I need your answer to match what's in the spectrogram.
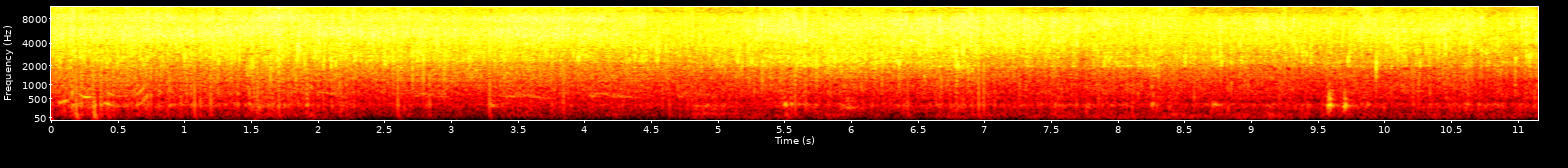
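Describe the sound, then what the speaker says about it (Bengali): Sliced pointed gourd (potol) sizzles continuously in hot white oil in a heated kadai, a dense, steady frying hiss with occasional crackles and no talking. "দিয়ে দেবো তোমরা সর্ষের তেলেও করতে পারো দিয়ে পটলগুলো ভালো করে"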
